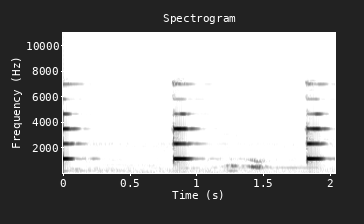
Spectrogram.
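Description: Phone interval timer beeping three times, about a second apart, counting down the last seconds of a rest period. Each beep is short and clear with a sharp start and a quick fade.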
